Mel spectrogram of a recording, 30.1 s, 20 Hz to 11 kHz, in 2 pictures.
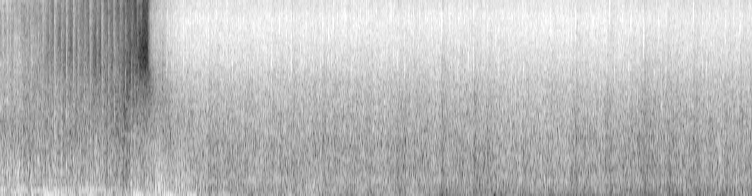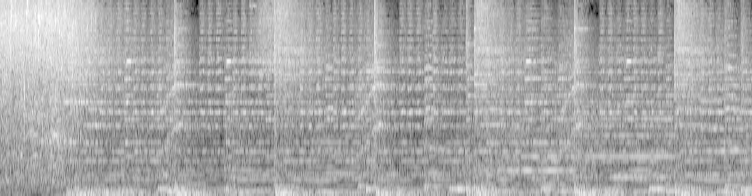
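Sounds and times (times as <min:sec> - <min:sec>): heavy rain hiss: 0:03.0 - 0:17.6.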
